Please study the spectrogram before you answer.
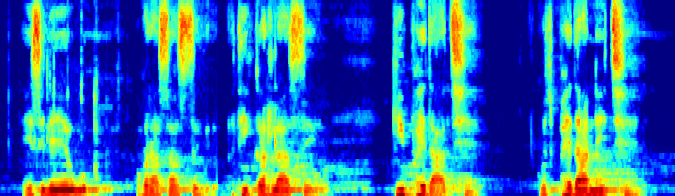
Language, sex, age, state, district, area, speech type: Maithili, female, 45-60, Bihar, Begusarai, rural, spontaneous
